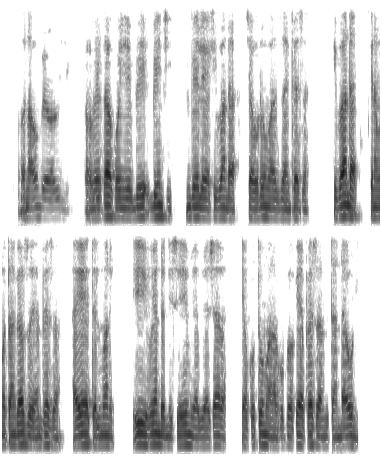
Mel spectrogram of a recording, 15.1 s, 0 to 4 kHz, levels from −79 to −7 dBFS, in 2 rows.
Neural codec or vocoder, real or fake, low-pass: none; real; 3.6 kHz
